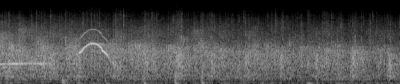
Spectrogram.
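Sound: round of applause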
